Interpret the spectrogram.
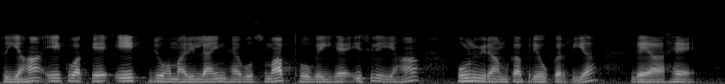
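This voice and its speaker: A man giving a steady explanatory online lecture as a teacher-training instructor, repeating points so students can take notes. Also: medium pitch, smooth. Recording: tinny phone-like recording.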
